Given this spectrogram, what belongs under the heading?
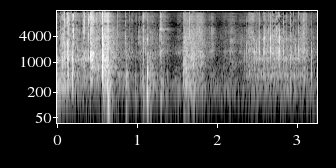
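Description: Packaging envelope holding silver-plated coins and spoons bought at auction being handled and unwrapped, with a run of close crinkling, rustling and tearing bursts, alone and fairly quiet.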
